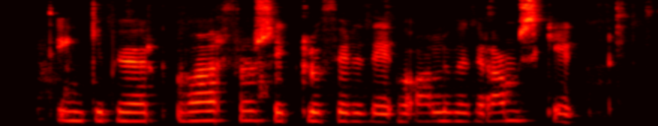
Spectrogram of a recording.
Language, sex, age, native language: Icelandic, male, 20-29, Icelandic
